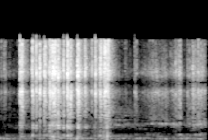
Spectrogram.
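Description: Dry fettuccine noodles being snapped and crumbled by hand, a dense run of crisp cracking and rattling. It is loudest in the first second and fainter after that.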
